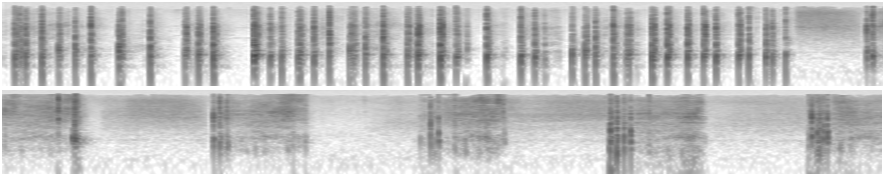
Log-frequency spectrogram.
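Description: AA battery tips worn on the fingers tap rapidly on a small, hollow red and black cardboard box, making a quick run of dry, hollow knocks with a low-mid body for about four seconds. The tapping then gives way to sparser, longer scratchy strokes with a brighter hiss, separated by short pauses.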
